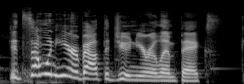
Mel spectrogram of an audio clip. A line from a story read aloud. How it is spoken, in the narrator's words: giggled her mom with a smile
